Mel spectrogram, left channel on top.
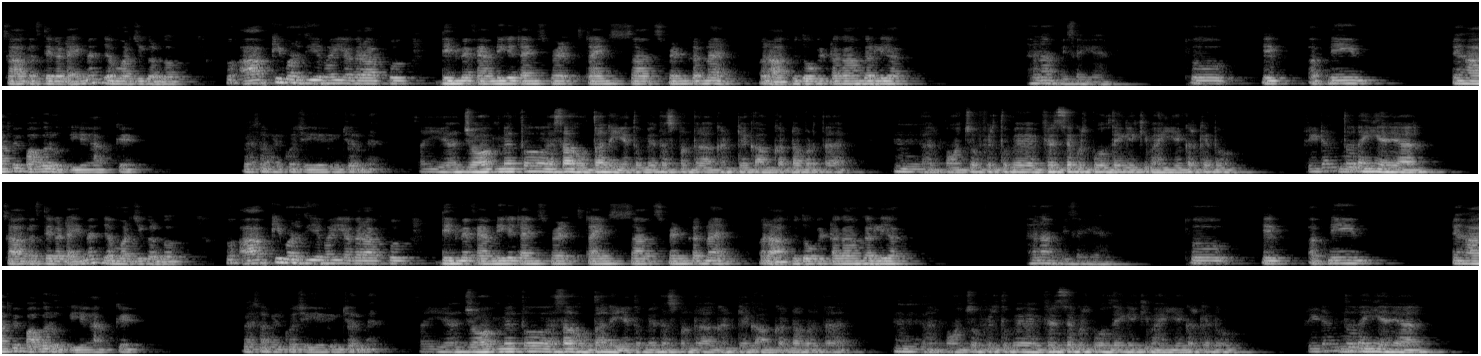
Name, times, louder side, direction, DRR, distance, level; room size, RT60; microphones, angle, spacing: voice 1, 0.0-1.7 2.2-4.0 4.4-7.2 7.6-9.0 10.3-10.5 11.9-12.2 12.6-12.8 13.1-13.6 14.5-16.1 17.2-18.5 23.7-24.2 28.1-28.5, left 1 dB, 20° right, -3 dB, 0.8 m, -23 dB
voice 2, 10.4-11.1 18.9-23.2 23.9-27.1 27.8-29.0, left 2 dB, 85° left, 5 dB, 0.7 m, -24 dB
3.0 x 2.4 x 2.9 m, 0.42 s
head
